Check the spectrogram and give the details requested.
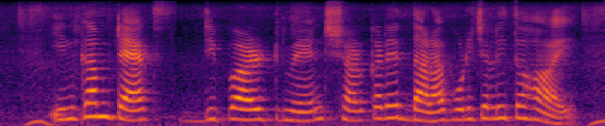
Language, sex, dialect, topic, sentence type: Bengali, female, Northern/Varendri, banking, statement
